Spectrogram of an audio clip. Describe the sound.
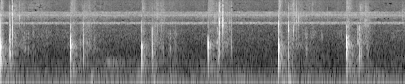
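People walking through a forest make footsteps that land at a slow, even pace, each a soft, faint thud, with a few lighter extra steps between them.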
